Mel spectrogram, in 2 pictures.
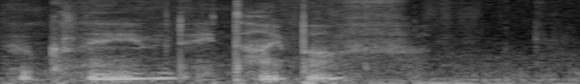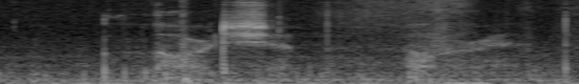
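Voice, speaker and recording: A man playing a friendly, bookish dragon who tells stories in a soft, breathy ASMR whisper, gently lingering over words. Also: mid-range voice, monotone, drawn-out words, heavily acted. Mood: gentle, musing. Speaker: ASMR host.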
